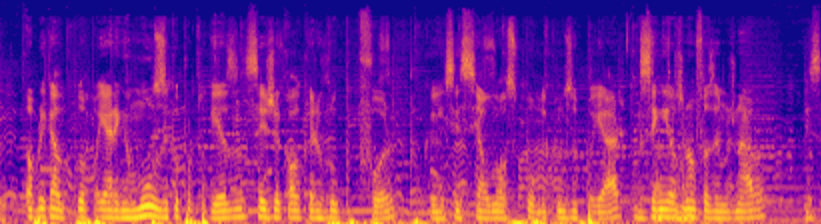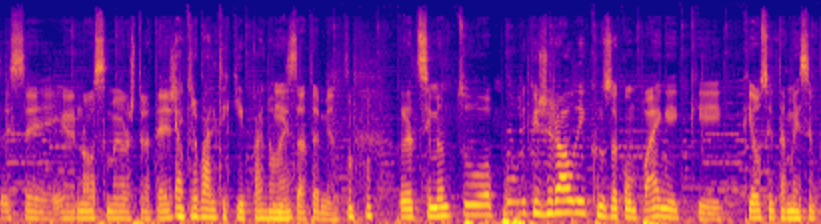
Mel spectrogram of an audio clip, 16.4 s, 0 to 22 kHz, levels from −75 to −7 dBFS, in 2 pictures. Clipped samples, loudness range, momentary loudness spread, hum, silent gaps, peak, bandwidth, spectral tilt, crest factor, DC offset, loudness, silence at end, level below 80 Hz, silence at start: under 0.1%; 3 LU; 8 LU; none; none; 0 dBFS; 19 kHz; -5 dB/octave; 16 dB; under 0.1%; -17 LUFS; 0 s; -22 dBFS; 0 s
